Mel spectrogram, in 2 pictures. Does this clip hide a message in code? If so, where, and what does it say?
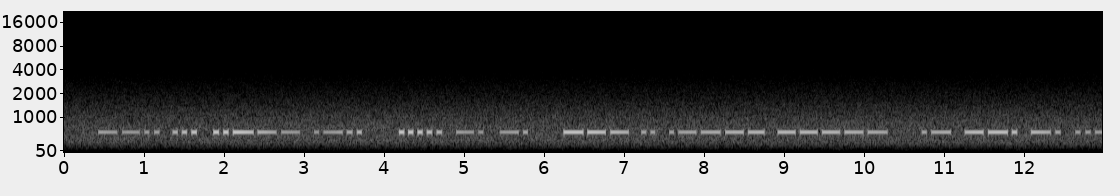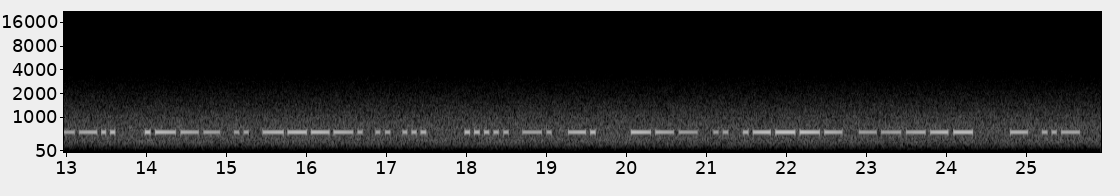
Yes: Morse code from 0.4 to 25.7 s, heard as a keyed tone, hand-sent with a straight key, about 20 wpm, 580 Hz, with radio static, fading and a narrow filter. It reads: ZS2L 5NN OI10 AGN? JI9IS 5NN OI10 TU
